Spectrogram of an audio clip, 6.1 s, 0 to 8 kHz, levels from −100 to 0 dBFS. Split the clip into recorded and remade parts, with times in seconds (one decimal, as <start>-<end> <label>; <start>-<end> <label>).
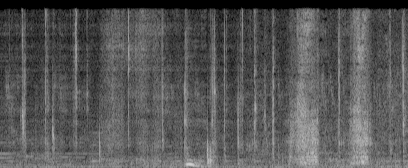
0.0-3.7 remade; 3.7-6.1 recorded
